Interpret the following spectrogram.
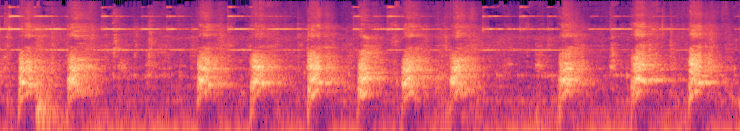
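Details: German Shepherd Leo, out on an evening countryside walk amid greenery and a light breeze, delivers a long run of harsh barks, about twelve in seven and a half seconds, some doubled, against faint steady high-pitched tones.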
